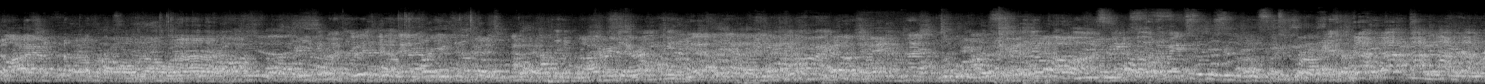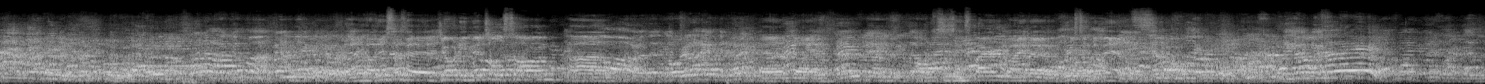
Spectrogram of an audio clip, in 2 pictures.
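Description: An elderly man sings loudly through a microphone and loudspeakers in an echoing room.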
